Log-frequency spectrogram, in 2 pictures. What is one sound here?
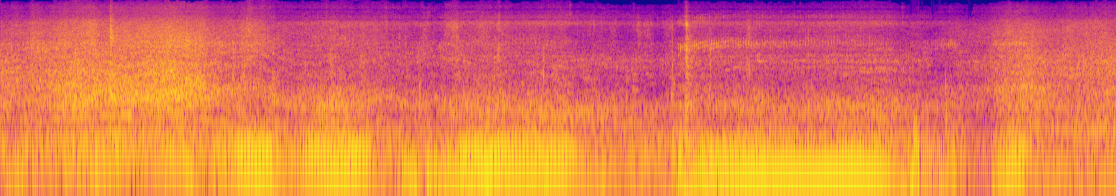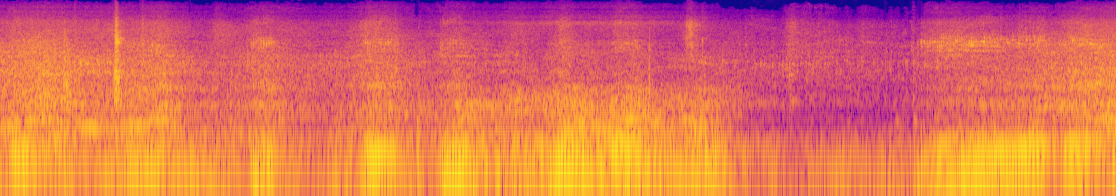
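An engine revs hard in bursts, rising and falling.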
